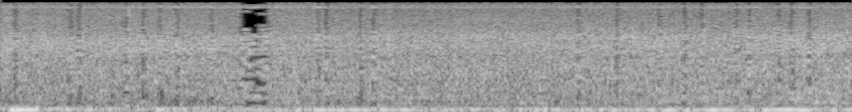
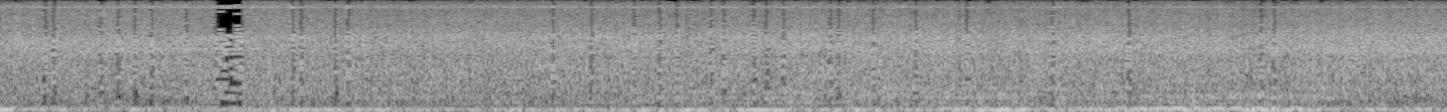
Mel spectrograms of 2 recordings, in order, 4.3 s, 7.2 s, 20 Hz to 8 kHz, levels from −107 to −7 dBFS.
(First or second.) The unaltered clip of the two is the second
